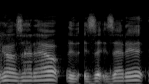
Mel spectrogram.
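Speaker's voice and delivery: a puzzled worker checking the order; a touch of a puzzled drive-thru worker. Retold or imitated. Drive-thru worker confused over the intercom, mock-high. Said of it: "she's like".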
